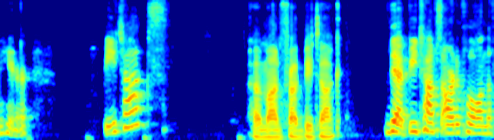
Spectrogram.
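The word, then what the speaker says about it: Bietak: And Josh, you'll have to help me on pronunciation here. Betox? Manfred Betox.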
